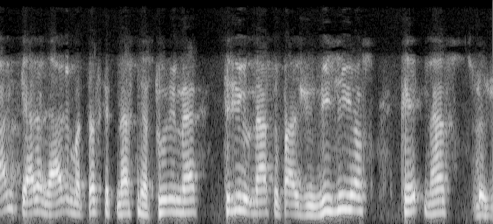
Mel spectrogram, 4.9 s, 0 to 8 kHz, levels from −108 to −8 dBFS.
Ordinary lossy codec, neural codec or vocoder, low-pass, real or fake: AAC, 48 kbps; none; 7.2 kHz; real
